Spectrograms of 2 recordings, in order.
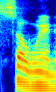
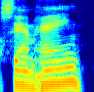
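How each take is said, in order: First: It is said as 'sow-win', two soft syllables. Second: It is said as 'sam-hane', spelling-based. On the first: The speaker calls it right. "but it's it's So Win. It's pronounced" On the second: The speaker calls it wrong. "many people mispronounce that. They call it Sam Hain"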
